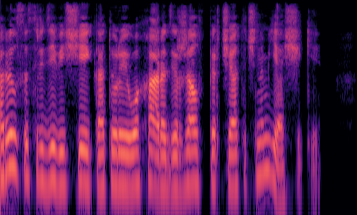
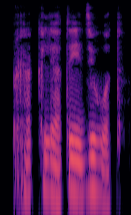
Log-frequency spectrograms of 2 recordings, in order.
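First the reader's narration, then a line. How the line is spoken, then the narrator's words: Gruff mutter. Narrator (Russian): буркнул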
